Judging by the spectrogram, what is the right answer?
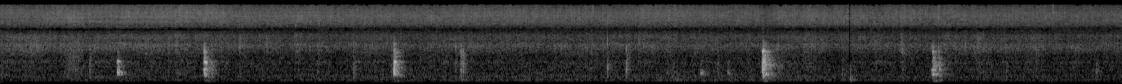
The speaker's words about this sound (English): So breaking up that chorizo, and it's getting that nice reddish brown color. Color equals flavor.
